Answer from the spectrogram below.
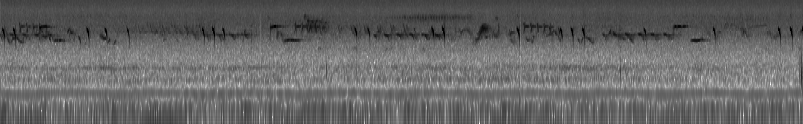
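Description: Calls of a wild red male bird repeat throughout, a busy stream of short, high chirps and tweets in irregular bursts over a steady low hum, with no one talking.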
